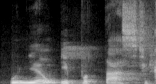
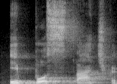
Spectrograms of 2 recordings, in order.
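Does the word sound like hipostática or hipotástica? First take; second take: hipotástica; hipostática. First: The s and t sounds come in swapped order. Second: The s and t sounds come in standard order. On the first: The speaker calls it wrong. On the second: The speaker calls it right.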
